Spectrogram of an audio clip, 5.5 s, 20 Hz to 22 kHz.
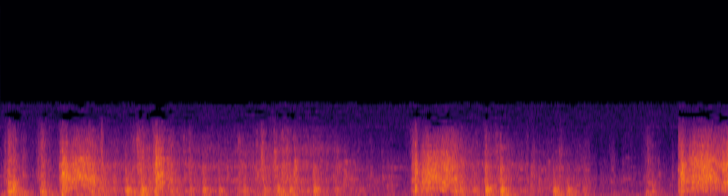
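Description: Starter cranking a 1965–66 Buick's engine in three separate tries, with quieter gaps between them; the engine does not catch and run.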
